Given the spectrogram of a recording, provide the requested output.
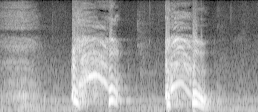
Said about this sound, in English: It's very bad if you can't control yourself. I can't control coughing. It's a very bad thing, very bad feeling. I'm not faking it.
